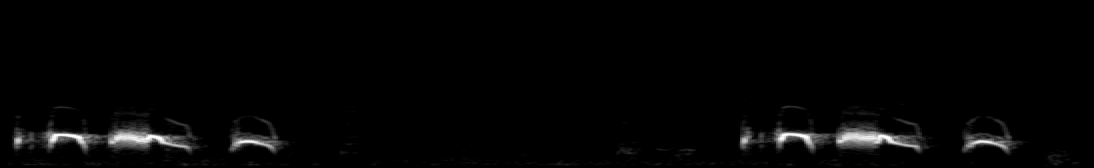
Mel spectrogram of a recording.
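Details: Spotted dove lure calling meant to provoke other doves to sing: two clusters of three to four mellow, throaty coos, each note arching up then down, separated by a quiet gap.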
